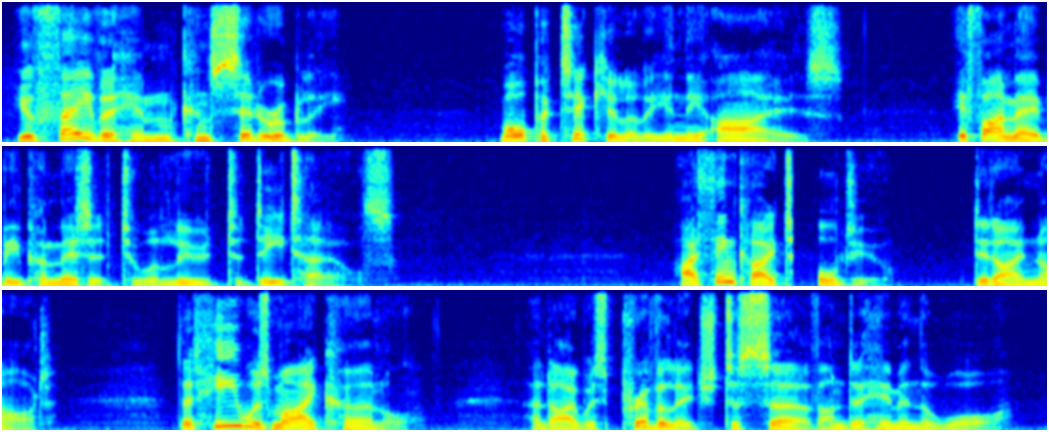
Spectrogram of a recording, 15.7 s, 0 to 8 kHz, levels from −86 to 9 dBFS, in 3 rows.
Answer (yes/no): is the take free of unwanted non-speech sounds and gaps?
no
